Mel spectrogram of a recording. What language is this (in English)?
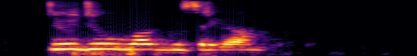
Urdu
